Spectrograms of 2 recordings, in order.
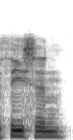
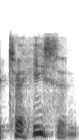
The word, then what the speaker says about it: Thiessen: Well, I was going to call you Tahiessen, so Yeah, no, just Thiessen. The H is silent.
